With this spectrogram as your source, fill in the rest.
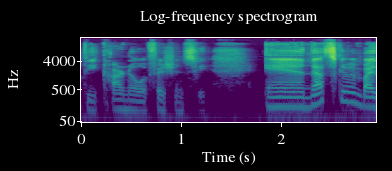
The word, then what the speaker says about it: Carnot: meaning efficiency and c carnot carno uh carno there's the name there it's a french name so you don't pronounce the final t uh that was just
